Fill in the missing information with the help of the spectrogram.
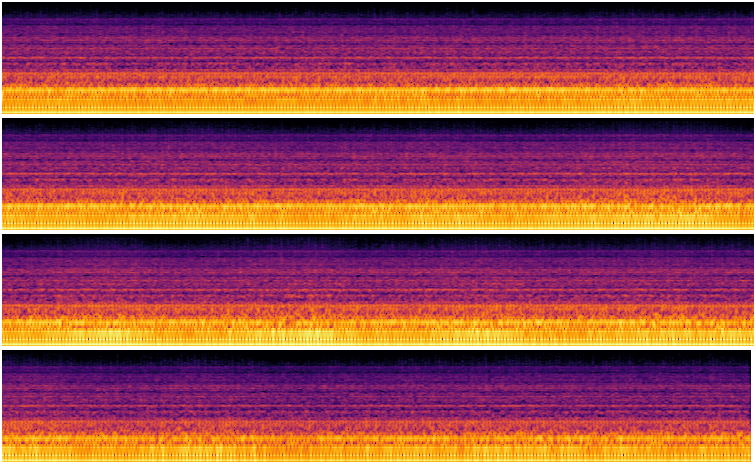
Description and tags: Close up of car exhaust while idling
idling, exhaust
